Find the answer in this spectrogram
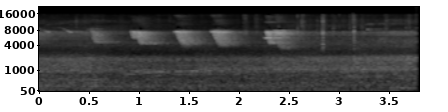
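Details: Saffron finch nestlings, just hatched, give five high, thin, downslurred peeps in a quick series against loud constant background noise.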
